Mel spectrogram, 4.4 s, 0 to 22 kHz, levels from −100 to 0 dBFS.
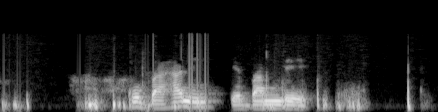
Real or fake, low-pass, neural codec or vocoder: real; 7.2 kHz; none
